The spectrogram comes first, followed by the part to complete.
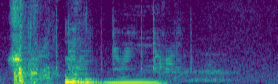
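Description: Only speech: a man's drawn-out "ooh" exclamation, falling in pitch and then held for about a second.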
